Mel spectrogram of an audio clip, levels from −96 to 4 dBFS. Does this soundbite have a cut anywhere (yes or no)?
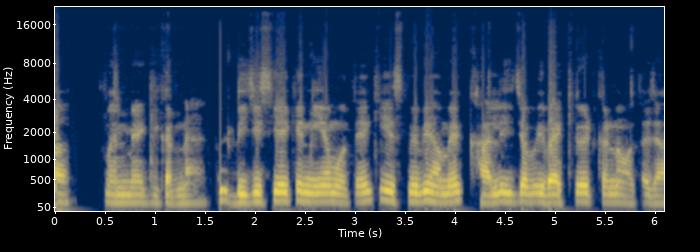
yes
